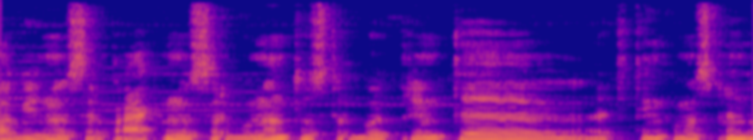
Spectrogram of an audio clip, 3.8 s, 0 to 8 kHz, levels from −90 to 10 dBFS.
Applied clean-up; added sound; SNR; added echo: classical method WPE with log-MMSE.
